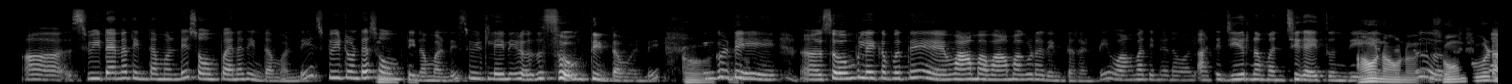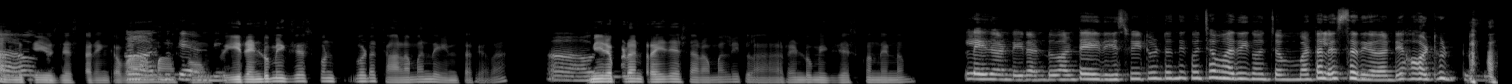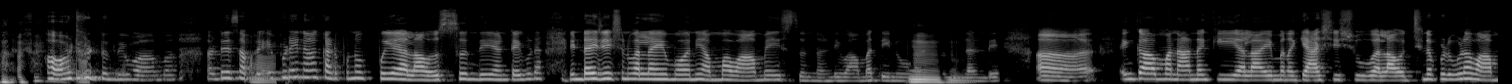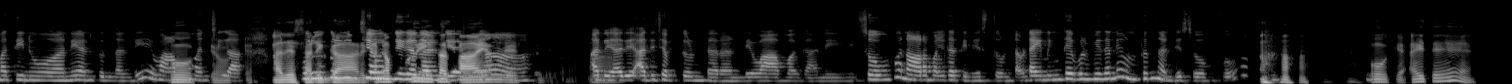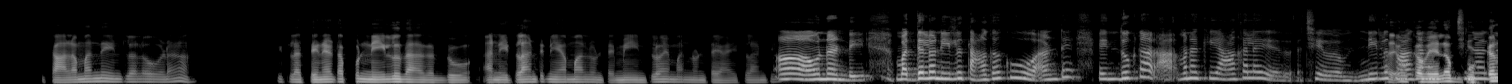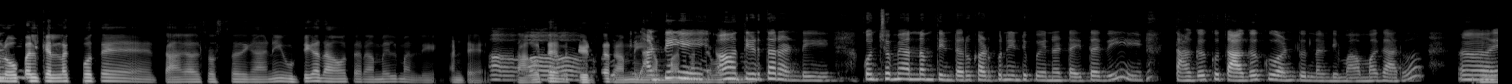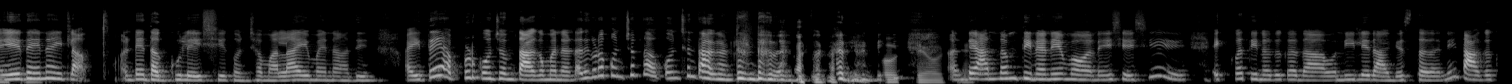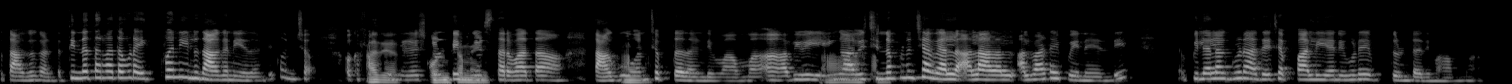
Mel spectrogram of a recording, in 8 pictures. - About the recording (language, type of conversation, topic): Telugu, podcast, మీ ఇంట్లో భోజనం ముందు చేసే చిన్న ఆచారాలు ఏవైనా ఉన్నాయా?
- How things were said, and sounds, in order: in English: "స్వీట్"; in English: "స్వీట్"; in English: "స్వీట్"; chuckle; in English: "యూజ్"; in English: "మిక్స్"; in English: "ట్రై"; in English: "మిక్స్"; in English: "స్వీట్"; laughing while speaking: "మంటలేస్తది కదండీ, హాట్ ఉంటుంది. హాట్ ఉంటుంది వామ"; chuckle; in English: "హాట్"; in English: "హాట్"; in English: "సెపరేట్"; in English: "ఇన్‌డైజెషన్"; in English: "గ్యాస్ ఇష్యూ"; in English: "నార్మల్‌గా"; in English: "డైనింగ్ టేబుల్"; chuckle; other noise; "మీరు" said as "మీలు"; lip smack; laughing while speaking: "అంటుంటారండి పక్కన నుండి"; chuckle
